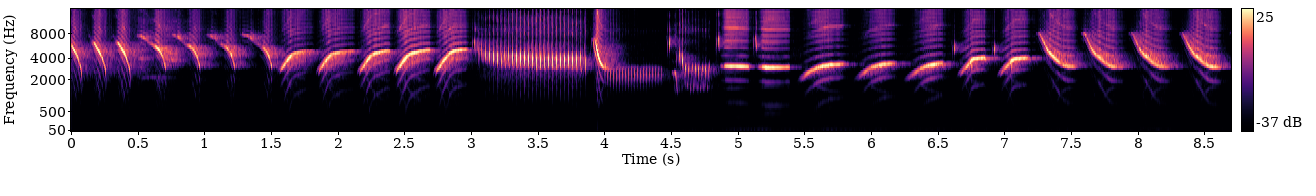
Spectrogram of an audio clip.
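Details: Young canary song: series of repeated downward-swept whistles, a short noisy rasp, then more rhythmic swept chirps at a steady quick pace.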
